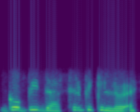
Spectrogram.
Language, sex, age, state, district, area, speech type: Punjabi, female, 18-30, Punjab, Gurdaspur, rural, conversation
